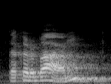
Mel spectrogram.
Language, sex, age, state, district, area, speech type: Maithili, male, 18-30, Bihar, Samastipur, rural, spontaneous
